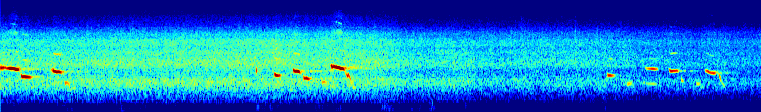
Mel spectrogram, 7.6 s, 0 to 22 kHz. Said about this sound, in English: The tranquil song of the Kauai O'o graced the high-dense forests of Kauai until 1987, when it was heard no more. The voice of only one member of this family of birds, now all extinct, remains immortalized on tape.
